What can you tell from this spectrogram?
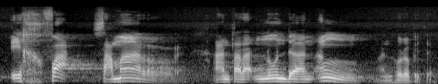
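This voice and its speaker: A man teaches Quran recitation in a mosque, chanting syllable drills slowly and explaining in quick asides. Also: medium pitch, a bit bright. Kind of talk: tajwid lesson with chanted drills. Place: mosque hall. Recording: reverberant mosque hall.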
